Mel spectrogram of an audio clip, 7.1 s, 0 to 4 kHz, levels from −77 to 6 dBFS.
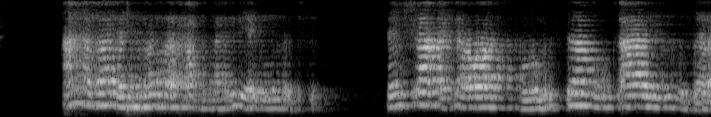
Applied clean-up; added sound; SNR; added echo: neural mask model DeepFilterNet 3.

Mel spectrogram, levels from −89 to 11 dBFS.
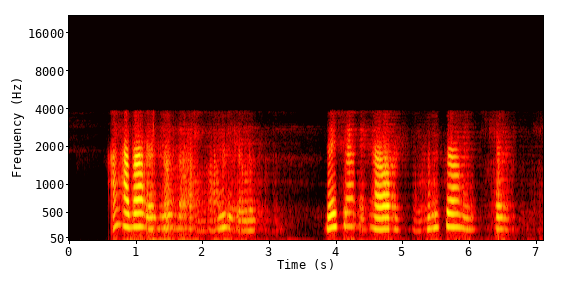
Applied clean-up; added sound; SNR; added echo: neural separator model SepFormer WHAMR!.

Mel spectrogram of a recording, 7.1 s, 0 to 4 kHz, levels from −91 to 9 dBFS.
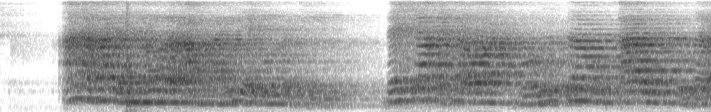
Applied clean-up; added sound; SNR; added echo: neural separator model SepFormer DNS4.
